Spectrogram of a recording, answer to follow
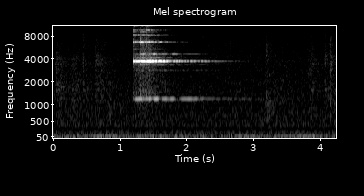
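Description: Small handbell rung once: a sudden bright ring with clear high tones that dies away over about a second and a half.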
